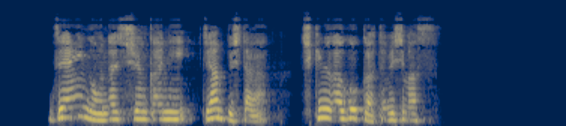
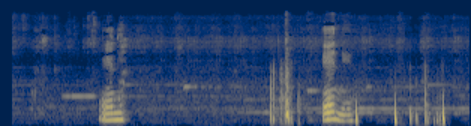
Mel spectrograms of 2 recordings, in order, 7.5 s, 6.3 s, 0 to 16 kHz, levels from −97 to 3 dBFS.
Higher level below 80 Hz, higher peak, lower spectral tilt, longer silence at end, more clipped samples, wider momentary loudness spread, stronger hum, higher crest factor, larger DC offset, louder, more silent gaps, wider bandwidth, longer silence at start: about the same, -68 dBFS vs -66 dBFS; about the same, -4 dBFS vs -6 dBFS; second, -4.5 dB/octave vs -6 dB/octave; first, 1.8 s vs 0.35 s; neither; second, 10 LU vs 26 LU; neither; second, 18 dB vs 26 dB; neither; first, -22 LUFS vs -29 LUFS; first, 3.90-4.01 s vs none; second, 9.4 kHz vs 11 kHz; about the same, 0.65 s vs 0.55 s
